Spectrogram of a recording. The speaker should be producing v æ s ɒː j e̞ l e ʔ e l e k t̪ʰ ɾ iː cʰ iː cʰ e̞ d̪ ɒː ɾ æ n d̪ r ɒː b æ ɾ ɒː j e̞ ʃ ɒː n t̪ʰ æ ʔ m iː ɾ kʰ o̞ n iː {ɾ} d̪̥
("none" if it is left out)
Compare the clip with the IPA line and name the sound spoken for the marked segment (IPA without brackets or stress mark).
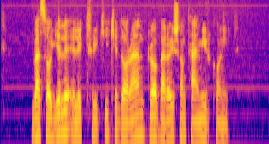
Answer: none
